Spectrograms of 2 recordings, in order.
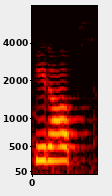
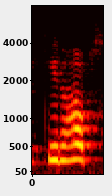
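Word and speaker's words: Kirchhoff: in this thing so actually the C should remain silent in pronunciation it will be Kir's laws right so C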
